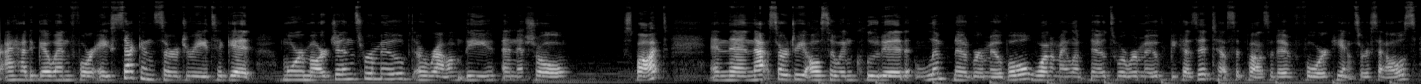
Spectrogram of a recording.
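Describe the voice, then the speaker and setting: A woman in her late twenties, a cancer survivor, speaks straight to viewers and shares her personal story in an earnest, conversational testimonial. Her medium-pitched voice holds a steady tone at a moderate pace, with a slightly bright quality.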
